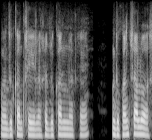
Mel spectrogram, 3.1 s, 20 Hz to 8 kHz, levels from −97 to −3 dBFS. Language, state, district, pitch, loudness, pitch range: Bhili, Maharashtra, Dhule, 140 Hz, -20 LUFS, 135-145 Hz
